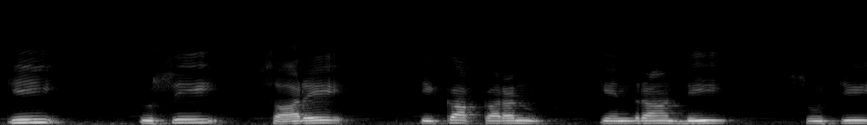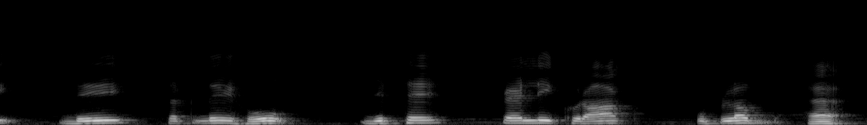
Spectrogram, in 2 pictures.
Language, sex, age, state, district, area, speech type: Punjabi, male, 60+, Punjab, Fazilka, rural, read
